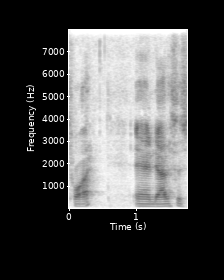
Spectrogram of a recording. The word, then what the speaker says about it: Troyes: in the top 100 uh board games called trois it's pronounced tua and this is tua dice which um has a similar i guess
